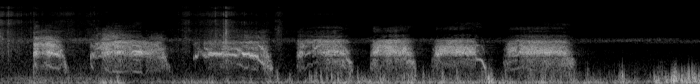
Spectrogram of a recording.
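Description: Coon dog barking treed at a raccoon up in the tree: about seven loud barks in quick succession, each with a falling tail, then a short break near the end.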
